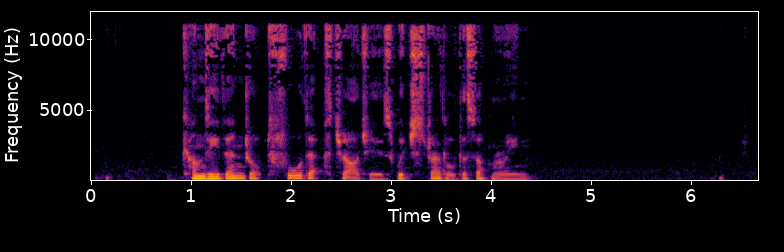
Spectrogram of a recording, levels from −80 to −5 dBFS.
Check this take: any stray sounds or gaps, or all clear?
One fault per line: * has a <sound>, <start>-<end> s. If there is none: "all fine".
all fine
